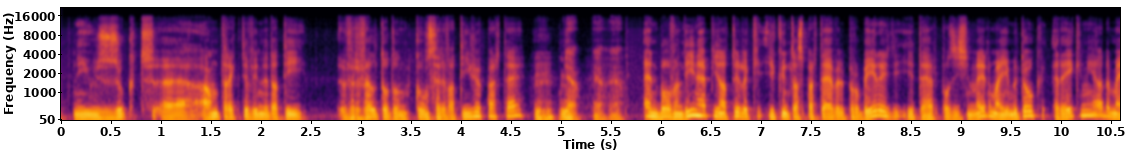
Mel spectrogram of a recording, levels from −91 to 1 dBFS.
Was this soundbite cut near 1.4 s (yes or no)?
no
